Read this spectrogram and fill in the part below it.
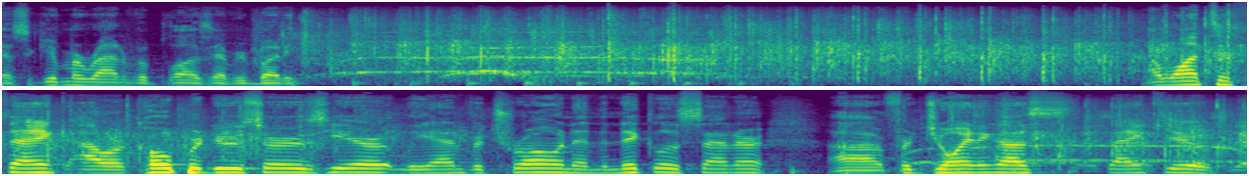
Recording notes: Recorded in front of our live audience at the Jeanne Rimsky Theater (Landmark on Main Street) immediately following the talks at our SPEAK: Neurodiversity pop-up event. In Port Washington, New York.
